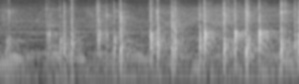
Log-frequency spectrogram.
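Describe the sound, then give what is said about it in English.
A brief applause sound effect played from a soundboard, many quick overlapping claps forming a dense, crackling patter that stays fairly steady and moderately loud for about a second and a half. “Applause is the hardest one for me.”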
